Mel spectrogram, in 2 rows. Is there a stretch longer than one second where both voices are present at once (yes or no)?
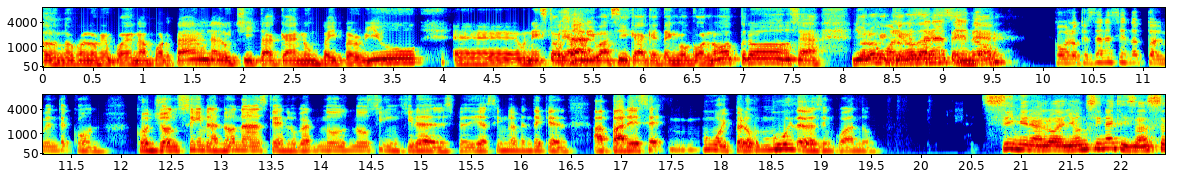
yes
